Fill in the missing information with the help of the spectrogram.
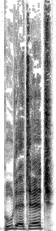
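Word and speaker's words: Buttigieg: Ähm, ja, der Pete, Mayor Pete Boot, Edge, Edge. Ähm, so spricht man aus.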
